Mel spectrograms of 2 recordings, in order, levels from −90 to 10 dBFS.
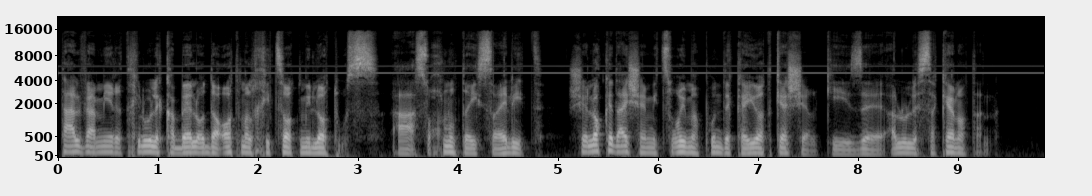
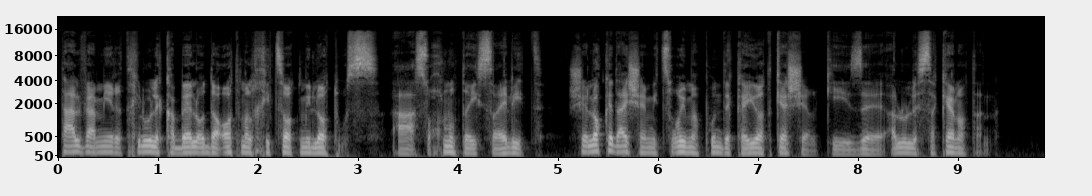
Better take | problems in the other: second | high-pitched whine; faint; throughout; 5 kHz, 25 dB below the speech

